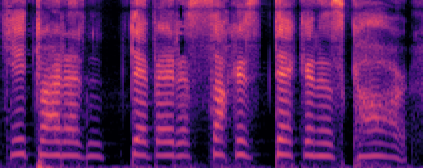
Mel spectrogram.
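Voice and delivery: high, put-on drunk girl voice. Drunk girl telling the narrator about the guy, high put-on voice. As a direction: play the wasted girl accusing him. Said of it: "And she's like".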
